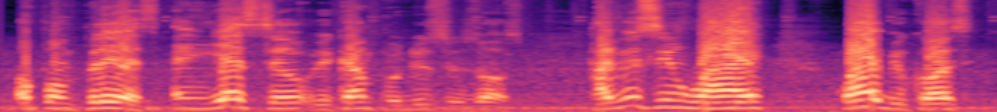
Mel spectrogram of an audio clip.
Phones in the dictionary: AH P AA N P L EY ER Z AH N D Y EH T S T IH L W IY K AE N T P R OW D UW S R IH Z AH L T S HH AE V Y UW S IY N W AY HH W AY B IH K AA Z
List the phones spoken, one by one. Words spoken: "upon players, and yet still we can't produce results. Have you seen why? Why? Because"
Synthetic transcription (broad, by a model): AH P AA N P L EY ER S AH N Y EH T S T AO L W IY K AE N P R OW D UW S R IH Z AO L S HH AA V Y UW S IY N W AY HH W AY B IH K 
